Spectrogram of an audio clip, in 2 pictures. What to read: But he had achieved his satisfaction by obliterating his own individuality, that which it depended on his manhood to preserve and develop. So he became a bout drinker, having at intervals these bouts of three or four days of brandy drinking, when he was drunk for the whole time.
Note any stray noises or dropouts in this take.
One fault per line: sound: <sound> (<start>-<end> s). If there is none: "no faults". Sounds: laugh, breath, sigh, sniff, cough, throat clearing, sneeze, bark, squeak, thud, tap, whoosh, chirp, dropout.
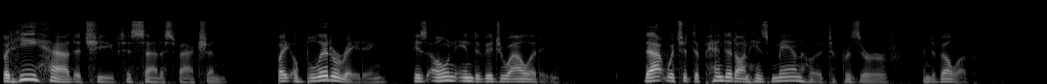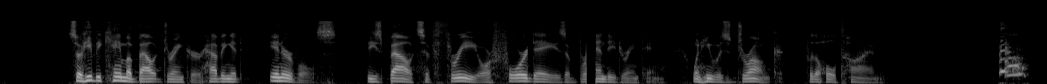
sound: dropout (16.3-16.4 s)
sound: bark (20.4-20.8 s)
